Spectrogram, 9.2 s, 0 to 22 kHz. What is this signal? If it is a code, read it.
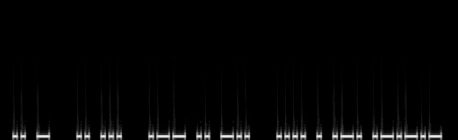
Morse code, heard as a keyed tone, about 15 wpm, 700 Hz. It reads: IT IS WID HER.
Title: Sentences from Top 100 Words and Abbreviations 15wpm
